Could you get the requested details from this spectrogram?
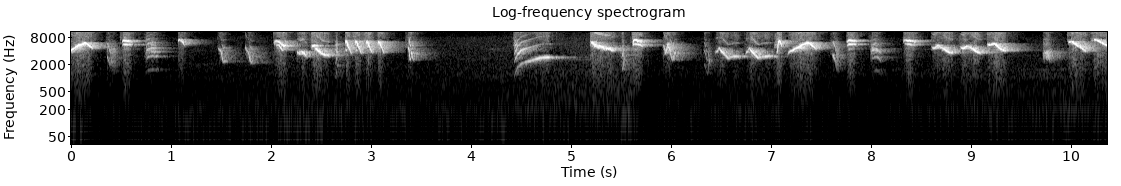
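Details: Yellow-fronted canary in full song, delivering bursts of shrill whistled slurs and chirps, a short quiet pause near the middle, then another dense, lively string of high twittering notes.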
